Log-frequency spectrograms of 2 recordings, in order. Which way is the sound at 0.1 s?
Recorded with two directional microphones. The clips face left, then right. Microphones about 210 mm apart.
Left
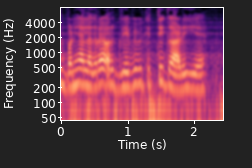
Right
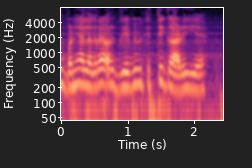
15° right (ahead or behind).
